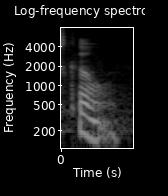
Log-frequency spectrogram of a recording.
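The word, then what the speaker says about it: Koone: Marjorie Louise Kuhn, M-A-R-J-O-R-I-E, L-O-U-I-S-E, K-O-O-N-E.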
